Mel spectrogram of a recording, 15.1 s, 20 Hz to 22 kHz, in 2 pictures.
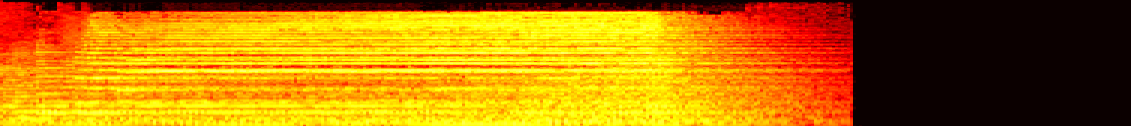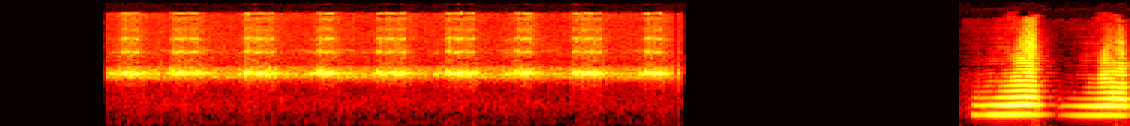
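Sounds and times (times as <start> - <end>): crickets chirping: 8.2 - 12.1.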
